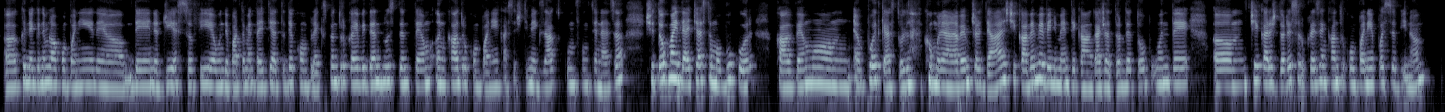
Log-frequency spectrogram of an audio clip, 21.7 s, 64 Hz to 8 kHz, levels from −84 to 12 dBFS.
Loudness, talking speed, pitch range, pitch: -23 LUFS, 190 wpm, 195-220 Hz, 205 Hz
